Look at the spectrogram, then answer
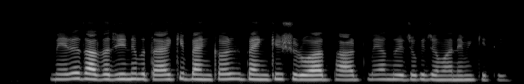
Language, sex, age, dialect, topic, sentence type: Hindi, female, 18-24, Hindustani Malvi Khadi Boli, banking, statement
